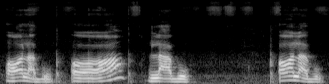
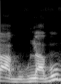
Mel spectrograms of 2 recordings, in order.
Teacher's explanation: অ সাউন্ডটা কি হয়ে গেছে, হারিয়ে গেছে বা লোপ পেয়েছে। যেহেতু একটা স্বরের বা স্বরধ্বনির লোপ পেয়েছে, কোথা থেকে লোপ পেয়েছে, শুরু থেকে লোপ পেয়েছে বা আদি থেকে লোপ পেয়েছে, তার মানে এটা আদি স্বর লোপের এক্সাম্পল।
